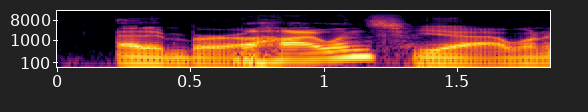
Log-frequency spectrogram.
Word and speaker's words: Edinburgh: It's like Edinburgh, like the correct pronunciation is like Edinburgh.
